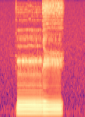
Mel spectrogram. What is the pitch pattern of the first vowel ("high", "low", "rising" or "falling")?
low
